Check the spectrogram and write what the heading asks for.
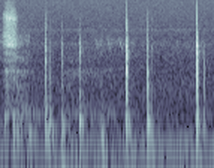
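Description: A handful of light, irregular taps and clicks as a thin wooden dowel is poked into the buckshot holes in a watermelon's rind and the melon is handled.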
